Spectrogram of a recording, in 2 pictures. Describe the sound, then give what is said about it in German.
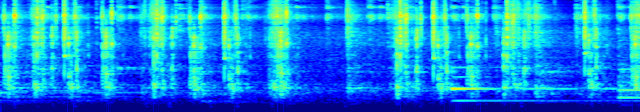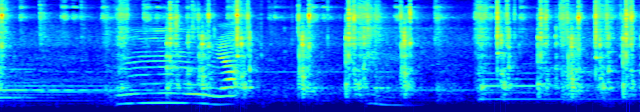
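Rapid, sharp hammer blows strike over and over in an uneven rhythm, pausing briefly now and then, while a voice hums or speaks briefly in the middle. “Ihr werdet euch jetzt die ganze Zeit den Hammer hören.”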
